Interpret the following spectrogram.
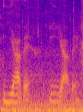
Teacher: Um, I say a so a because it does have that y sound. Sometimes um you'll hear it like y, sometimes you'll hear it like j. Um, kind of depends on the pronunciation of like the the country that the person's from.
